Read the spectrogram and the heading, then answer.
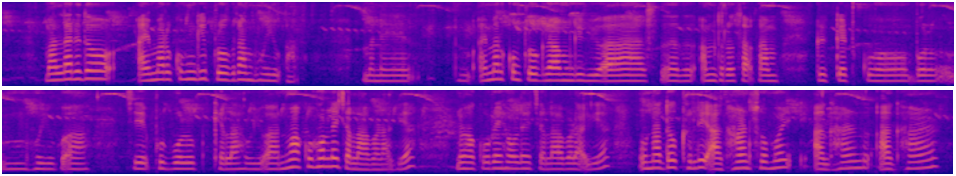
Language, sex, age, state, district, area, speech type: Santali, female, 18-30, West Bengal, Malda, rural, spontaneous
